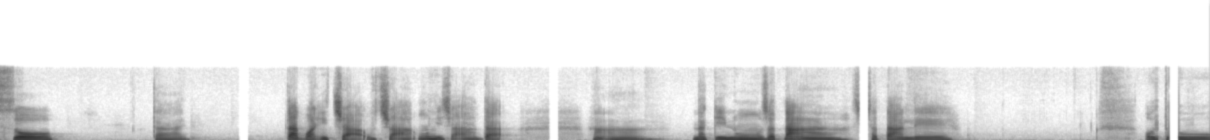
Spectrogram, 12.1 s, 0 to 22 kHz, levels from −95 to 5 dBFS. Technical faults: Bluetooth LC3 compression; gap between chunks; lost LE Audio frames

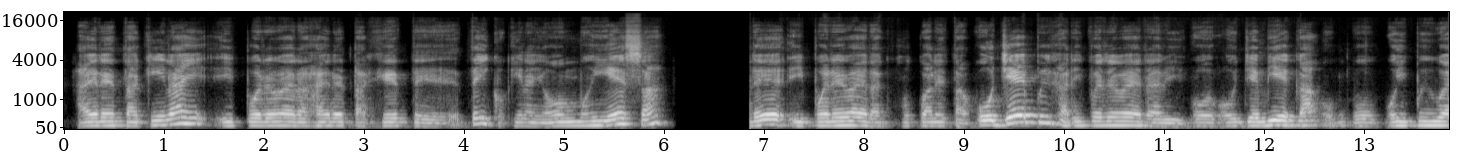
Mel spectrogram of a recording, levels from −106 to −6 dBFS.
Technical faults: clipped start after a pause

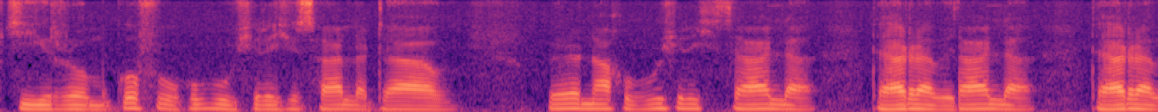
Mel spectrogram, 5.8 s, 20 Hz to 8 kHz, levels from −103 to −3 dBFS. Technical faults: CD skip

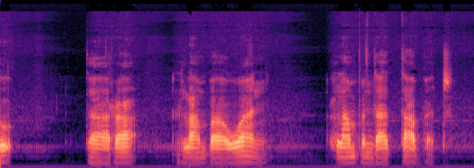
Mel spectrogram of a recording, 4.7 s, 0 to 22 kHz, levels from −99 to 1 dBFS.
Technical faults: none

